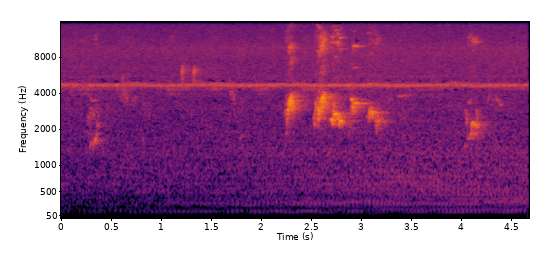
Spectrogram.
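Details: An old white-cheeked red-whiskered bulbul used as a trapping decoy, recorded 1 July 2018, gives one short burst of bright, warbling whistled notes after near-quiet, with a faint low hum and a constant high-pitched tone behind.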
